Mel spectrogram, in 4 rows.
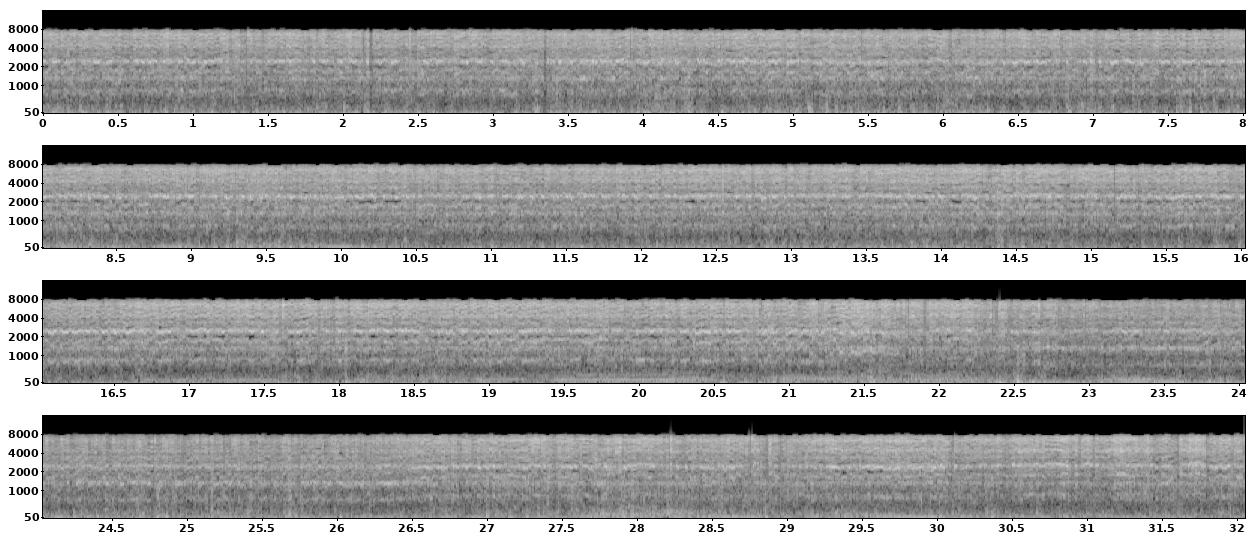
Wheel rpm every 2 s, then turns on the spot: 220, 210, 220, 210, 220, 230, 230, 230, 220, 230, 240, 200, 160, 210, 230, 230.
none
